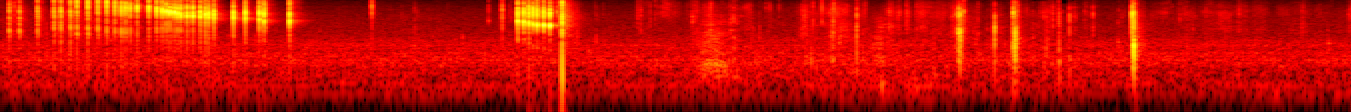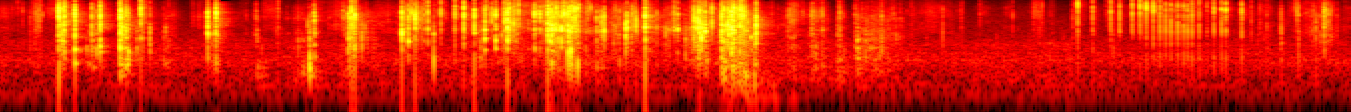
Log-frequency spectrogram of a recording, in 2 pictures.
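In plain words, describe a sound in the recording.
Plastic wrapping crinkles and rustles as fingers peel it from a plastic ball.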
